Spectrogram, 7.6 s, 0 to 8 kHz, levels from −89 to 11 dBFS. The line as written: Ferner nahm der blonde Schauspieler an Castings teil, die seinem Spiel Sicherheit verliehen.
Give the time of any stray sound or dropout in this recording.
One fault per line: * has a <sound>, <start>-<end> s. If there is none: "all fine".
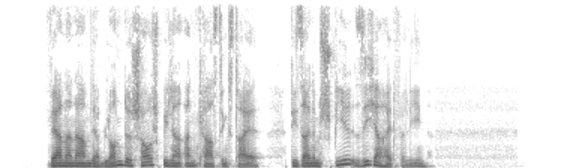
all fine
